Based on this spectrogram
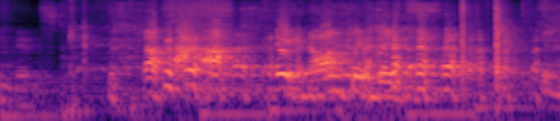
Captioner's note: laughter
